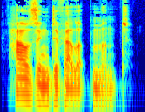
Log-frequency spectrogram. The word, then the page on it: housing development: British English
